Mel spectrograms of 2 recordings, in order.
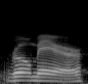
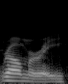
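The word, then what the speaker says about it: Romare: doesn't it well it does just about everybody pronounced it Rohmer but he himself pronounced it ro Murray robbery okay all right so it's Roma do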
